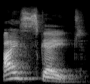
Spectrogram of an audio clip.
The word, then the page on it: ice skate: British English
